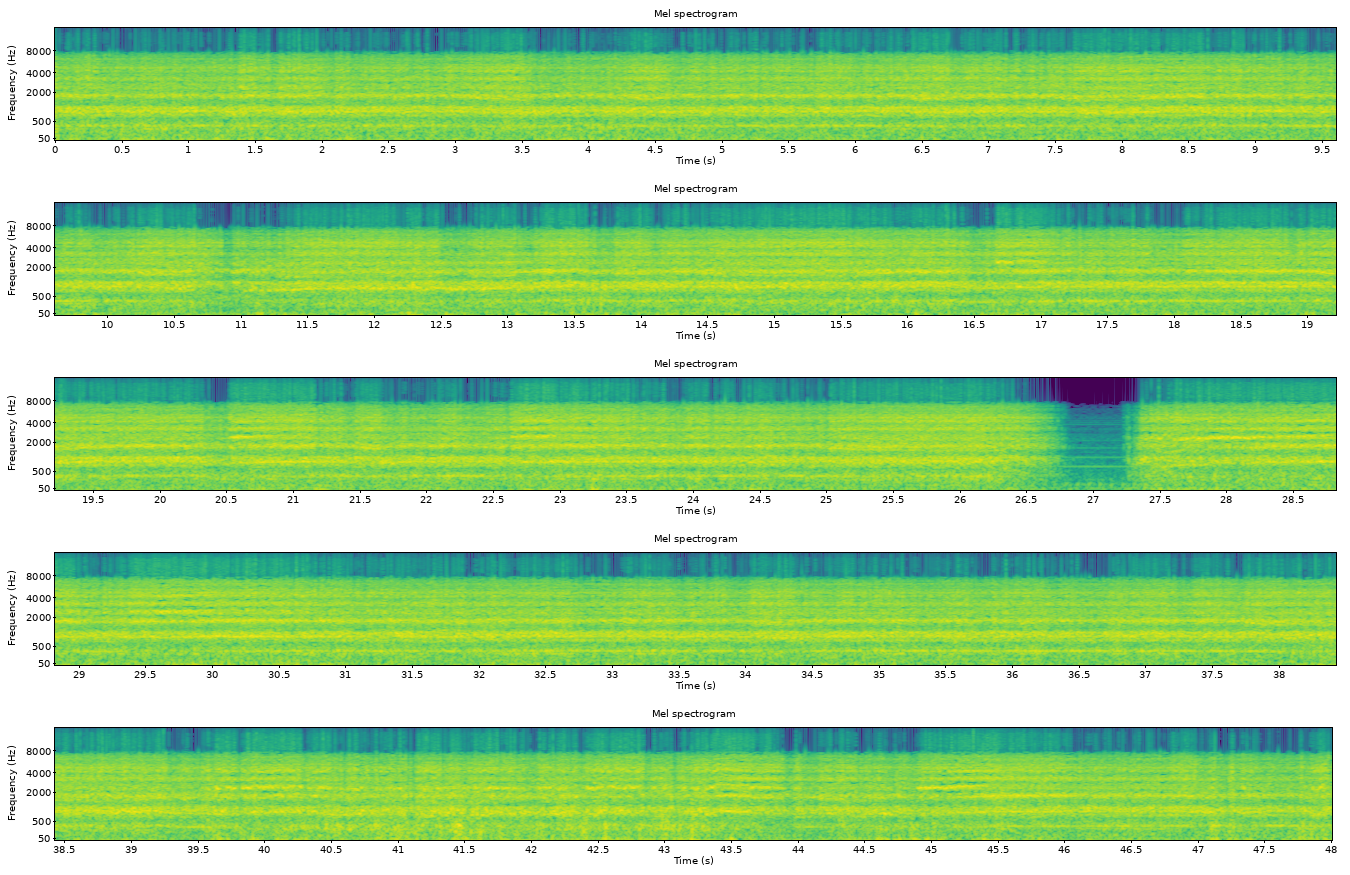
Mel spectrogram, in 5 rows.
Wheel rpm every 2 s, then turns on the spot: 240, 230, 230, 230, 230, 180, 210, 220, 230, 230, 230, 230, 220, 90, 220, 230, 240, 230, 230, 210, 210, 220, 220, 230.
none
